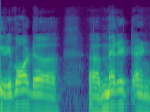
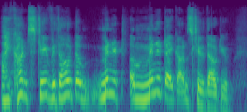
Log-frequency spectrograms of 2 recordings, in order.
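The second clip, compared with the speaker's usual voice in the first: put-on crying, high sobbing voice throughout; 7 semitones higher than usual. Retelling what a man said before marriage, imitating him sobbing. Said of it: "He was crying and sobbing and saying".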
